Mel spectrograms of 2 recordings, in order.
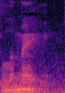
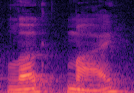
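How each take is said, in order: First: The surname is said the French way, 'Le-may'. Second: The surname is said the Filipino way, 'Lug-mai'. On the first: This is a fancy version said for fun. "the exotic French version way" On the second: This is how the family's own culture says it. "that's the Filipino version"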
